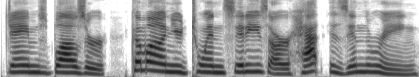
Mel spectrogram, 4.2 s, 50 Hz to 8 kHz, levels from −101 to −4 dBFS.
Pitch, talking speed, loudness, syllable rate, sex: 235 Hz, 160 wpm, -21 LUFS, 4.2 syllables/s, female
